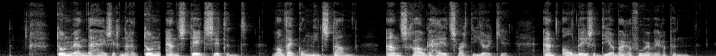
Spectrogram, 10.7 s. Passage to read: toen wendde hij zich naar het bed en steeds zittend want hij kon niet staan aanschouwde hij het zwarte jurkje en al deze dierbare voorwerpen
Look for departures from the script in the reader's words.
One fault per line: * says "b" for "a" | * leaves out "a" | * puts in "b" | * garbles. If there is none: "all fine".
* says "toen" for "bed"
